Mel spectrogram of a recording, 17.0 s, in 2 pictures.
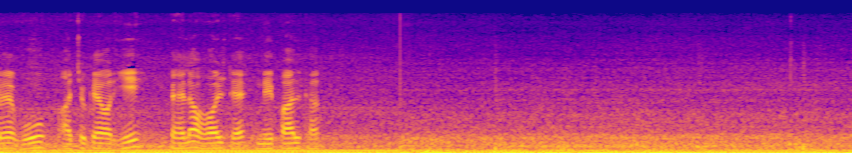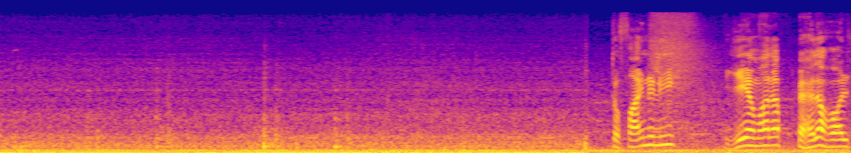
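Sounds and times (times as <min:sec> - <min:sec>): diesel train rumbling: 0:00.0 - 0:17.0.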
